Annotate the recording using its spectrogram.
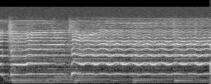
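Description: A woman singing over a strummed acoustic guitar. About two-thirds of a second in, her voice settles onto a long held note with vibrato while the guitar strums keep an even rhythm beneath.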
